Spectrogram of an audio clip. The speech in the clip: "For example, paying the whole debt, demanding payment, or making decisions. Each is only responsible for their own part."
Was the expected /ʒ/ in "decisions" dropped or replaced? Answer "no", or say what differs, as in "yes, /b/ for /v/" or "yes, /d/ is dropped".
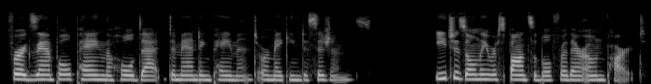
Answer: no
